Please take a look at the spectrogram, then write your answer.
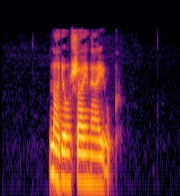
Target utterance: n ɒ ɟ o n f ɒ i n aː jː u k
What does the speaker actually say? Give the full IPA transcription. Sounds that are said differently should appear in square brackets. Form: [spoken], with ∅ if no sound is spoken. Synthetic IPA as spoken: n ɒ ɟ o n [ʃ] ɒ [j] n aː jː u k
